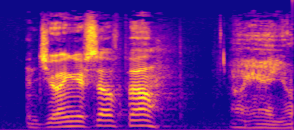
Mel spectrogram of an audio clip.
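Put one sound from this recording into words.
A young man speaks calmly and wryly.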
